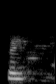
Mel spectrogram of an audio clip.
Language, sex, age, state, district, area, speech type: Maithili, female, 30-45, Bihar, Purnia, rural, conversation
